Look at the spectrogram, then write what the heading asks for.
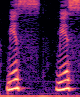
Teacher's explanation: sinnya ini punya sifat sofir, punya sifat hamas. Sofir itu ada desisan, hamas itu ada udara keluar ya, jadi mis, mis gitu ya.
